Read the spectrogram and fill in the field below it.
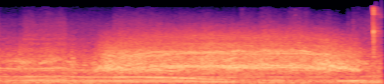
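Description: Modified race cars on a track, a loud engine roar swelling past with squealing tyres through a corner, sustained and close before easing off.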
